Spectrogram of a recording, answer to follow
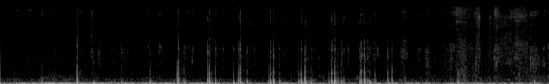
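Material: Wood.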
